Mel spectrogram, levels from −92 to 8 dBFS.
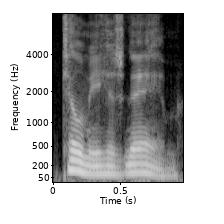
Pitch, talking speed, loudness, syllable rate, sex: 100 Hz, 245 wpm, -15 LUFS, 4.6 syllables/s, male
